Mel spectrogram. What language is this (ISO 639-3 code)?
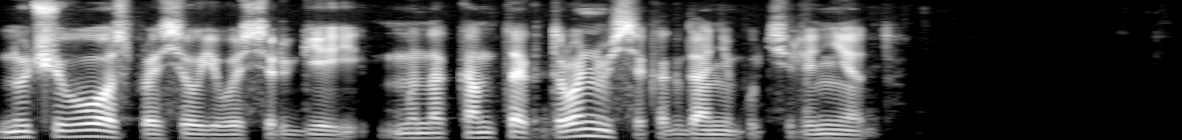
rus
